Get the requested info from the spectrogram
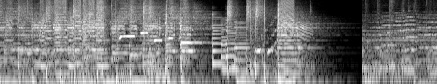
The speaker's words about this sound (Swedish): Vi simmar oss in i ännu ett fantastiskt avsnitt till lite visslande härlig musik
